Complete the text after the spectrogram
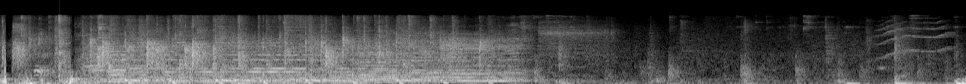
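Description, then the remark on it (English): A crowd bursts into loud applause and cheering for a performer being introduced, a dense wash of clapping that holds for several seconds before thinning out into scattered claps and quieter background noise. “Make some noise”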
